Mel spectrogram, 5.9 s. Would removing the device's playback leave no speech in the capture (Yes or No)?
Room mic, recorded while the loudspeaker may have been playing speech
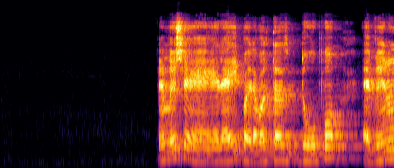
No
